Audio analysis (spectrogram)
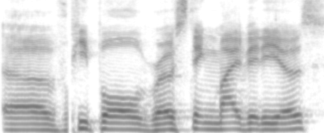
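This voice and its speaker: On a very clean recording with a silent background, a man speaks in a monotone, flat intonation at a fairly high pitch. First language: not English. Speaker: real estate investor and content creator. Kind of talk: interview. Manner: casual.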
